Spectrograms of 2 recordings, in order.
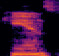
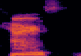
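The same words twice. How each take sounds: First: It is said the way locals say it. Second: It is said the way Americans say it. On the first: This is how people there say it. The speaker calls it right. "I guess it's Cairns where they say it" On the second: This is how the speakers have been saying it. The speaker calls it wrong. "I thought it's Cairns"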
